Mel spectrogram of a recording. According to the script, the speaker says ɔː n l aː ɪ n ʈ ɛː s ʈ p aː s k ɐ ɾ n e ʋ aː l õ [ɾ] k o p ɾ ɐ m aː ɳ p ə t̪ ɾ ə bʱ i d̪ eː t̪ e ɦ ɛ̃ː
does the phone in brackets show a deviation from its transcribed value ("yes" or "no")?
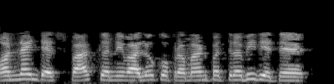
yes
